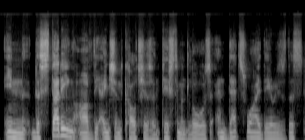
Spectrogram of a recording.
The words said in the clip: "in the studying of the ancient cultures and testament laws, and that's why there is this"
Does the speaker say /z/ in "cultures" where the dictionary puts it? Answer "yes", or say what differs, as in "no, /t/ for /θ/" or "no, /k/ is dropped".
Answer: yes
